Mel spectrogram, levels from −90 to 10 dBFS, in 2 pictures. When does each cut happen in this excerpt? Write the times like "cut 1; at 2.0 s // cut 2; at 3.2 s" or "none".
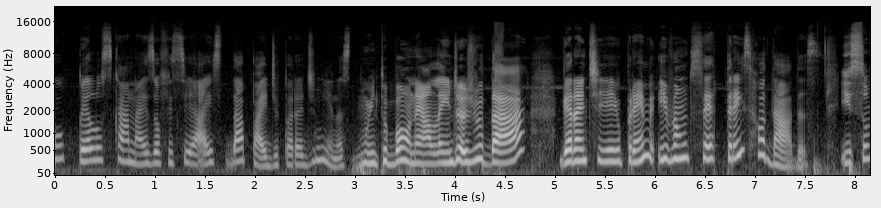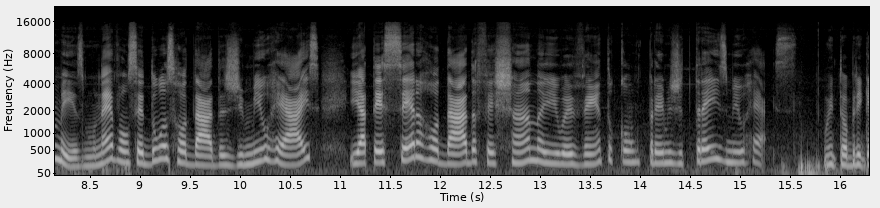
cut 1; at 2.9 s

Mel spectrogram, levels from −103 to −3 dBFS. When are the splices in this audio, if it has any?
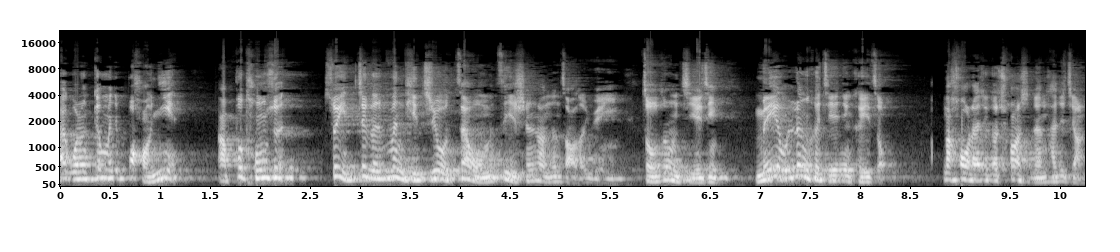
cut 1; at 2.6 s // cut 2; at 5.7 s // cut 3; at 8.7 s

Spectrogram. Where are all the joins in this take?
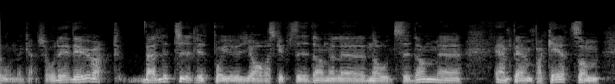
none

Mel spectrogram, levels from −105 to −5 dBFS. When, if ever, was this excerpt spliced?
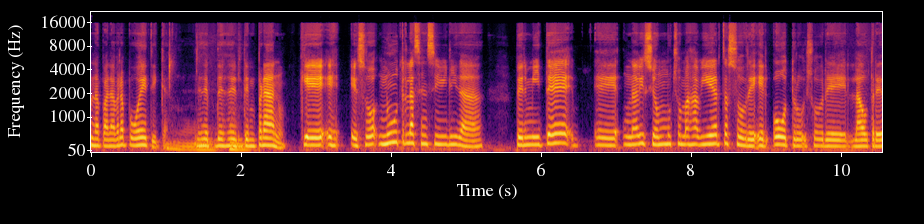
cut 1; at 2.7 s

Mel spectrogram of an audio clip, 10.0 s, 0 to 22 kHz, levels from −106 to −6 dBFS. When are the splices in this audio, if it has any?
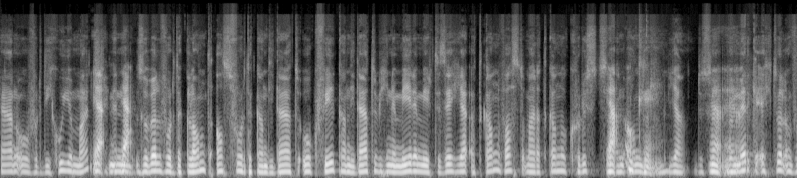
cut 1; at 1.3 s

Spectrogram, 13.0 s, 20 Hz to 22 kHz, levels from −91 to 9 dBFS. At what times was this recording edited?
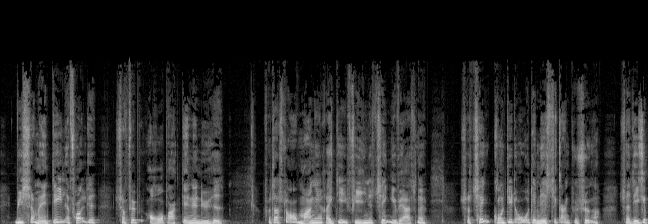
cut 1; at 5.1 s

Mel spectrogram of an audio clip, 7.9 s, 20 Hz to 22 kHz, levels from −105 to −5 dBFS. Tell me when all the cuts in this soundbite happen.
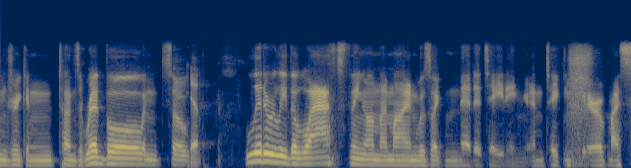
none

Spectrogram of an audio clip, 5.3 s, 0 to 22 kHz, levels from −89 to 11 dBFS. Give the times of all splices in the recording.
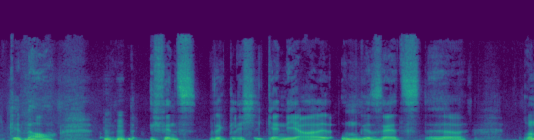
cut 1; at 1.5 s

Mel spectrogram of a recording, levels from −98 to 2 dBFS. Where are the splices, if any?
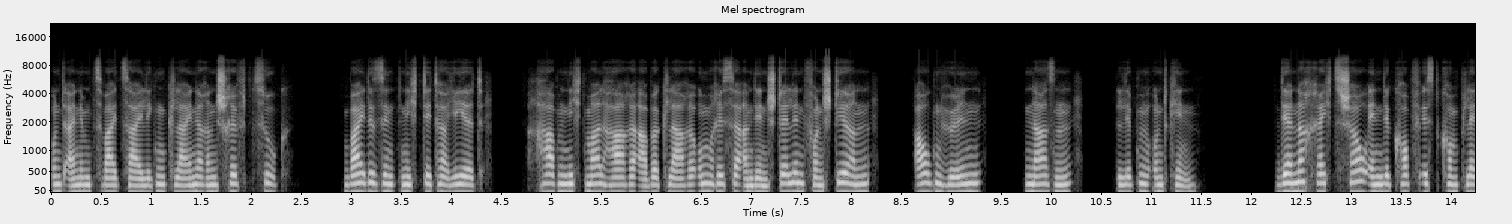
cut 1; at 2.7 s

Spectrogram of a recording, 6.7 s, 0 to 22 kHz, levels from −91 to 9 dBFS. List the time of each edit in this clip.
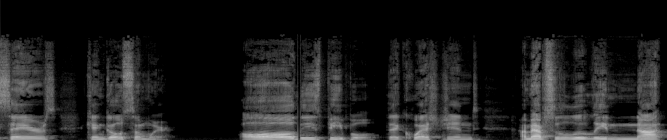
cut 1; at 5.1 s

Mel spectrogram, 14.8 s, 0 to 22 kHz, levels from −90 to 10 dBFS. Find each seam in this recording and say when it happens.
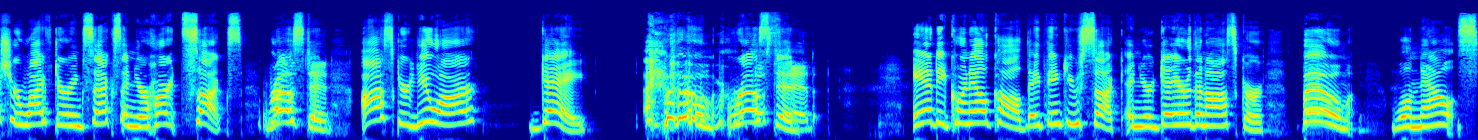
cut 1; at 2.6 s // cut 2; at 13.6 s

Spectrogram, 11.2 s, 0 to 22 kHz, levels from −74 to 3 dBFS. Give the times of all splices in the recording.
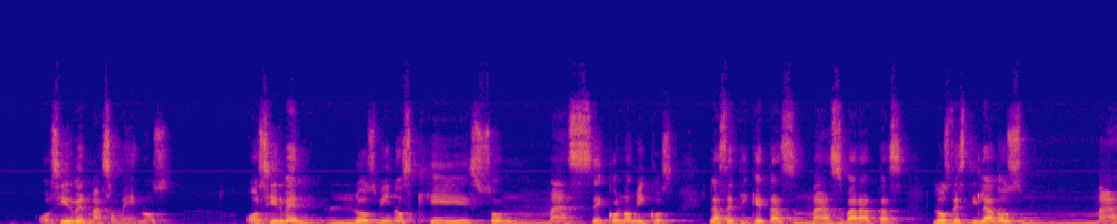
none

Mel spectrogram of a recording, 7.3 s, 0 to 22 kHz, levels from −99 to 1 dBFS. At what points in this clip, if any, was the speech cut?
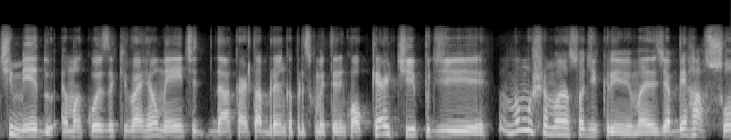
none

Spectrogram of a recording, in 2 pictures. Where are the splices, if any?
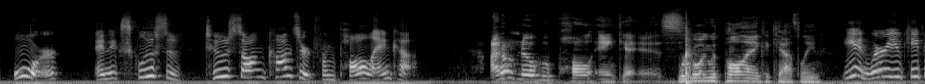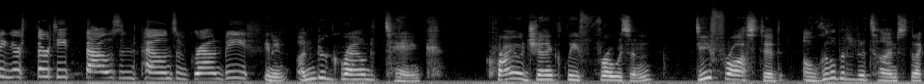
none

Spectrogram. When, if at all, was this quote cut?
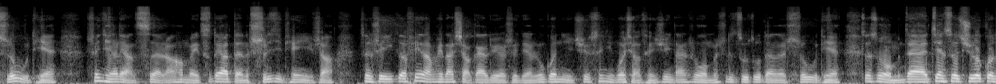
cut 1; at 6.7 s

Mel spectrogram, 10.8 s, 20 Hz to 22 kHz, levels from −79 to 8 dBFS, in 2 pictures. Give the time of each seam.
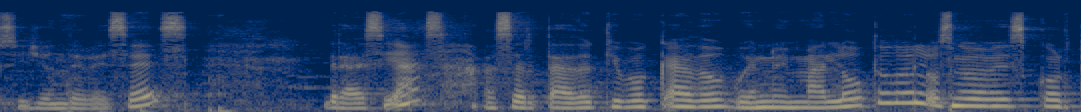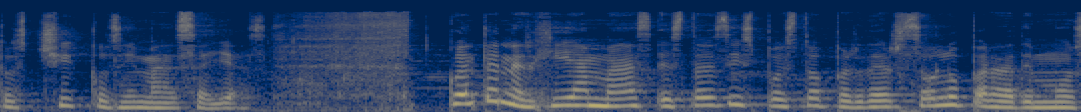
cut 1; at 4.3 s

